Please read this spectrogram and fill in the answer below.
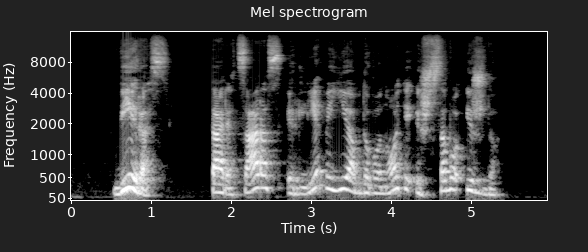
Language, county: Lithuanian, Telšiai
